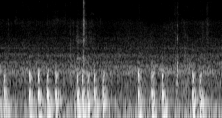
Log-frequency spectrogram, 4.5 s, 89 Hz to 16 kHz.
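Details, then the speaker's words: First-generation Volvo S80 2.0T, poorly maintained, steering wheel turned while parked: bursts of dull, low clunks; owner suspects a worn worm gear or failing steering gearbox. "네 , 바로 이런 소리 가 납니다 . 음 . 제 생각 엔 웜 기어 때문 인 것 같습니다 . 웜 기어 . 스티어링 기어박스 가 고장난 것 같습니다 ."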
